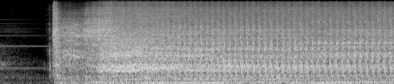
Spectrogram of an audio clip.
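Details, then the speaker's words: 4.3L Vortec with P0301 crank-no-start, after distributor reset 180° for suspected timing error, fires and settles into a harsh rapid slapping rattle; exhaust leak first suspected, likely loose, not-fastened plastic shroud hitting. "yeah this doesn't sound good yeah I think it's hitting this shroud I don't have this down all the way um it's hitting something maybe just hitting this"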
